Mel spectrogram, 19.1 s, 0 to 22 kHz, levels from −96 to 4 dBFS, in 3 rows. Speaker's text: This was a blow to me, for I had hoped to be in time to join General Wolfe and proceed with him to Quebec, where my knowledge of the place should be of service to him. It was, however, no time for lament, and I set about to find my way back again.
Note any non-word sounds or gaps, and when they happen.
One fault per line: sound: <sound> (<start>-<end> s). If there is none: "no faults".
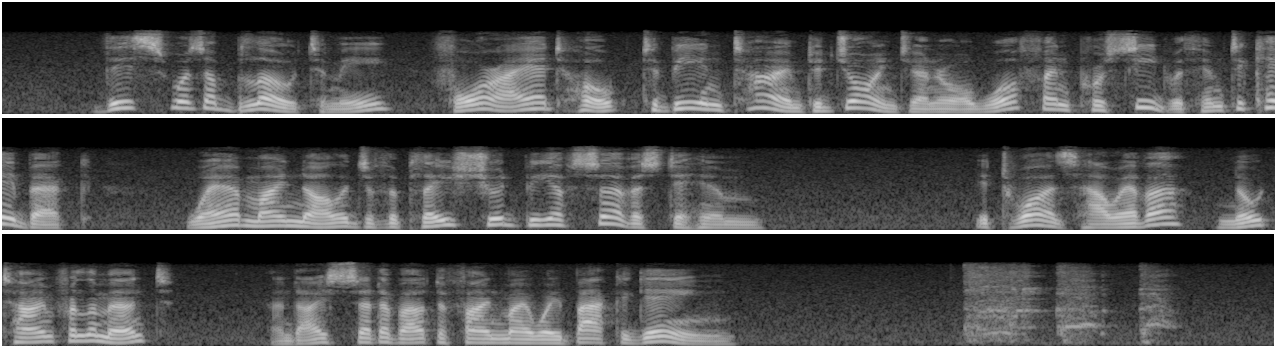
sound: cough (17.5-18.7 s)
